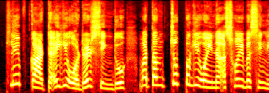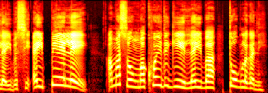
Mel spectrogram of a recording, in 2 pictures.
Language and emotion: Manipuri, angry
